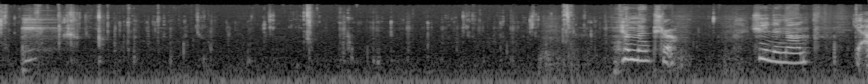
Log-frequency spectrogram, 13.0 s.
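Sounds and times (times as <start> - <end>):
chewing popcorn: 0.0 - 9.3.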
